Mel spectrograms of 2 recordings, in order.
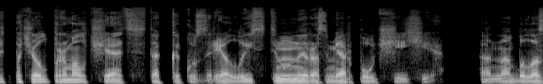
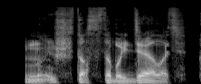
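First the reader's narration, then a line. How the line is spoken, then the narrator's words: Wry snort. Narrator (Russian): хмыкнул я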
